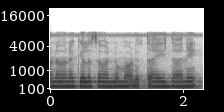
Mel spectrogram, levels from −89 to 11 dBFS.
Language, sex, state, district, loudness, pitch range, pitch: Kannada, female, Karnataka, Bidar, -14 LUFS, 185-190 Hz, 190 Hz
